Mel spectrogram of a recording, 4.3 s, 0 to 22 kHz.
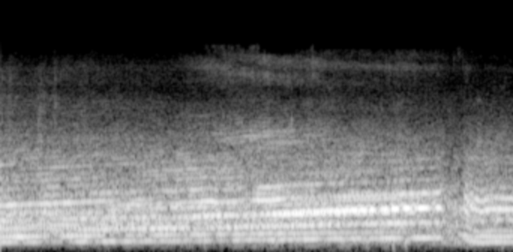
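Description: A bright orange BMW 1M race car roars past at the Sandown circuit, its engine note steady and strong with rising harmonics, then a brief gear change near the end as it continues at speed.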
